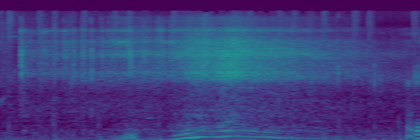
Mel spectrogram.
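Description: A motor vehicle passing: its engine note climbs, peaks about two seconds in and falls away, with road hiss swelling and fading along with it.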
